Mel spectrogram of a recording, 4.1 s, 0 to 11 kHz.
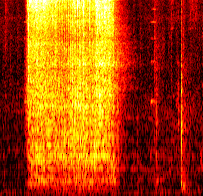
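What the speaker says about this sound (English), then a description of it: "I'm going to come back with a 3/4-inch socket and tighten them up" Flange nuts on a Curt trailer hitch receiver being tightened with a 3/4-inch socket on a 2017 Mazda CX-5: one loud, steady power-tool whir lasting about two seconds, followed by quieter clicks and a sharp tap.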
